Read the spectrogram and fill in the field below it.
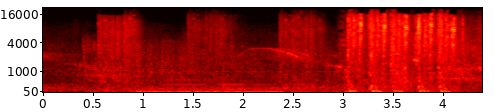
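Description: Sustained gunfire from a Mass Effect firefight, close rapid bursts over a continuous roar, growing denser and louder toward the end with no talk over it.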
